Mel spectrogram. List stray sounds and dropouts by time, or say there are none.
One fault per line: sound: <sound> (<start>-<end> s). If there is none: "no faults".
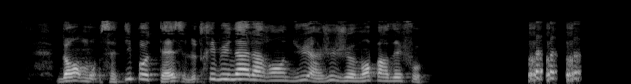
sound: laugh (5.3-5.8 s)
